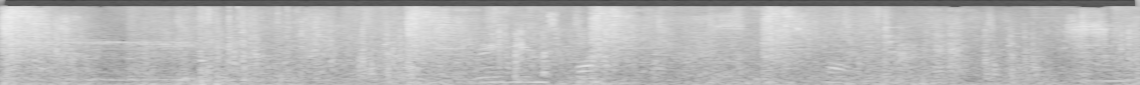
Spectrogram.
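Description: A building crumbles and explodes with a deep rumble.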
